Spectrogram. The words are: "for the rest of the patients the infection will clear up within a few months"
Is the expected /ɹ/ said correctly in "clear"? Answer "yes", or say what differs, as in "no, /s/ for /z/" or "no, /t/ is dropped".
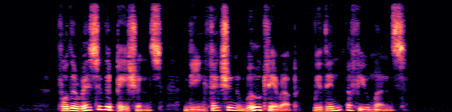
yes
